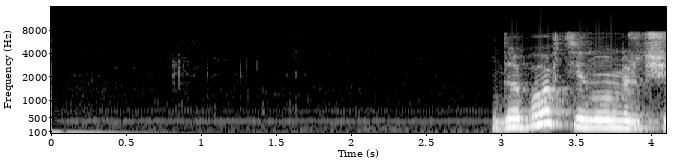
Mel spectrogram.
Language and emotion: Russian, neutral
